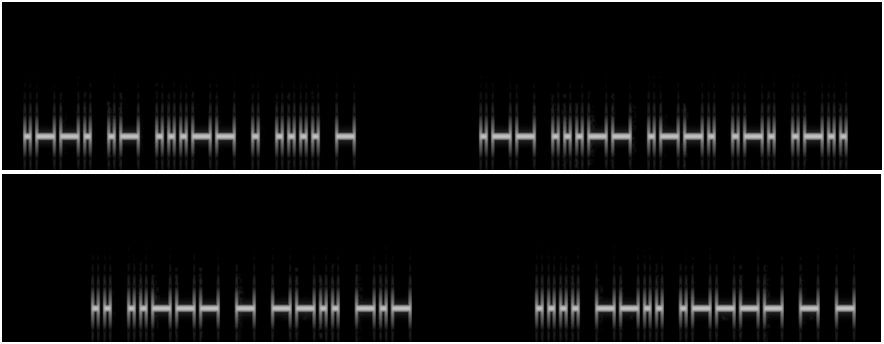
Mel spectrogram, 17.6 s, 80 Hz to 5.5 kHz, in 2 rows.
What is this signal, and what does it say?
Morse code, heard as a keyed tone, about 20 wpm, 600 Hz. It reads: PA3EHT W3PRL I2TZK HZ1TT
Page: Kaldesignaler 20 wpm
